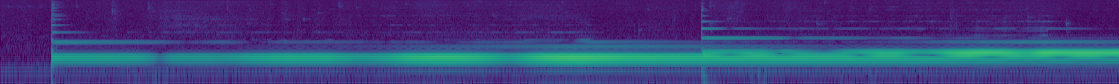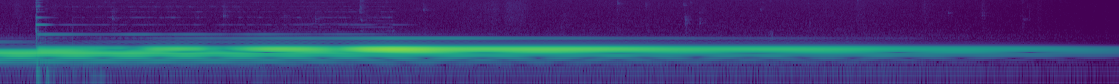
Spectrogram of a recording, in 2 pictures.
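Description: Three pure, sustained sound healing tones enter one after another, about every five seconds, stacking into a smooth G major triad that hums steadily with no talking.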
